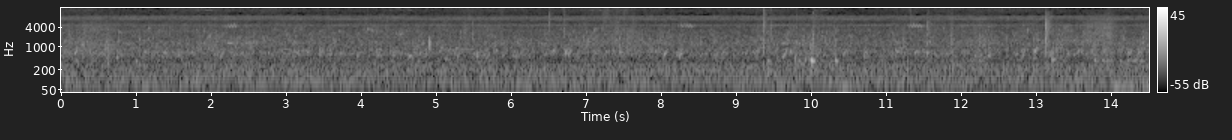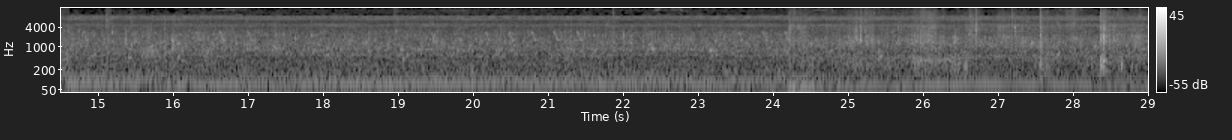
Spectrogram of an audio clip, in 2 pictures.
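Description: Shallow stream trickling steadily, with occasional sharp clicks and knocks over it.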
